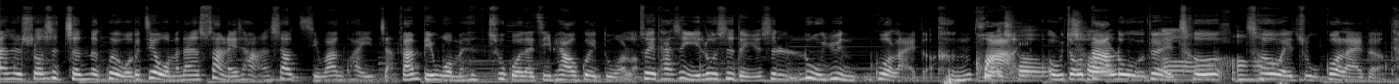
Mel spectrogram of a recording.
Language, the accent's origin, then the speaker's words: Chinese; China; 一听到我们是从中国来的就很兴奋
